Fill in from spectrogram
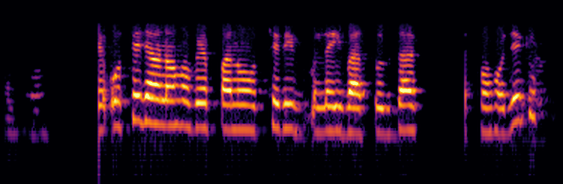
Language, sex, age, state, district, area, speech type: Punjabi, female, 45-60, Punjab, Mohali, urban, conversation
